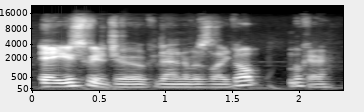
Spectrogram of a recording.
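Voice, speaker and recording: A man's voice: fairly low pitch, rapid-fire, sharp tone, soft background music. A man chatting casually as a fellow gamer, blunt and grumbling, with casual swearing. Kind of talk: casual gaming chat.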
